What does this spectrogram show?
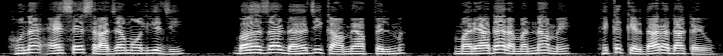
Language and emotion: Sindhi, neutral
